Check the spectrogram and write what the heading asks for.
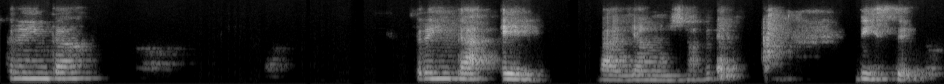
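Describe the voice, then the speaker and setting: A woman teacher, slowly counting syllables aloud and correcting exercises in a live class, affectionate with her students. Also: medium pitch, fairly even intonation, dark tone. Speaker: language teacher. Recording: roomy echo.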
